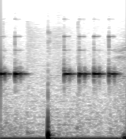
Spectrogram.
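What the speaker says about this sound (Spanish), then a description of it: "me está sonando la alarma, ¿en serio?" An alarm rings in short repeated electronic beeps, a steady high-pitched tone pulsing several times with a brief low thump in the middle, fairly clear and alone without talk.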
